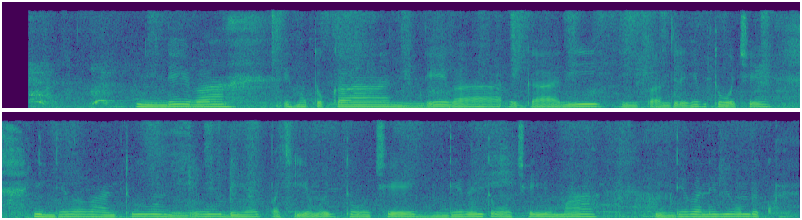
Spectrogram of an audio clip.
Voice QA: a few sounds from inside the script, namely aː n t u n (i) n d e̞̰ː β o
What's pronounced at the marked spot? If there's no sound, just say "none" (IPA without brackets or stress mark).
iː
